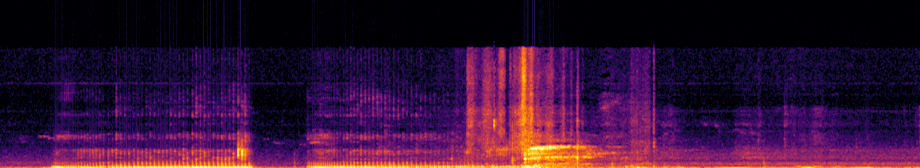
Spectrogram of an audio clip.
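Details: A sleeping French Bulldog gives two deep, buzzing snores of about two seconds each, then a brief higher squeaky sound and softer low rumbling breaths.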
